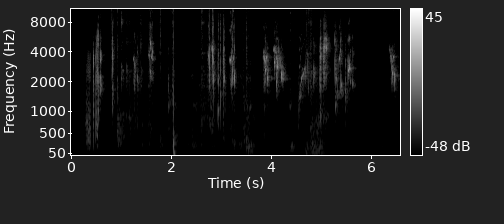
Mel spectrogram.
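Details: Budgerigars chattering continuously: quick scratchy chirps, buzzy warbles and bright twitters in tight clusters, with a sharp click partway through and a final short chirp after a brief pause.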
